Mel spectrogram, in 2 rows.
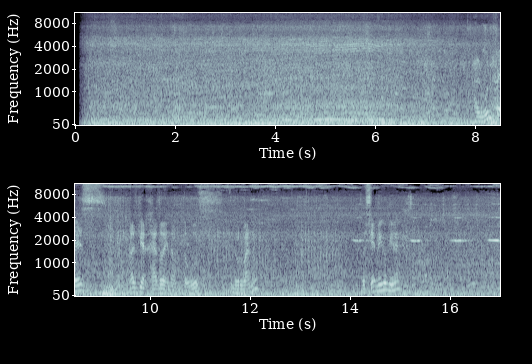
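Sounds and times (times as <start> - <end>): bus engine drone: 0.1 - 17.0
road noise: 0.1 - 17.0.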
